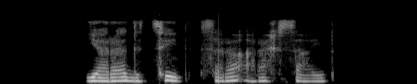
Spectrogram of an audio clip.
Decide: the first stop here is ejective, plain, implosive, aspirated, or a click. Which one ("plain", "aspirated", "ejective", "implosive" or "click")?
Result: plain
